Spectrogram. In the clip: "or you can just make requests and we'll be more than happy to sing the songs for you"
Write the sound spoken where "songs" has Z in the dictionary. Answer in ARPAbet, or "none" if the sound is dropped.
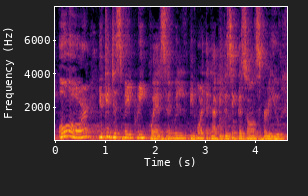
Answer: S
